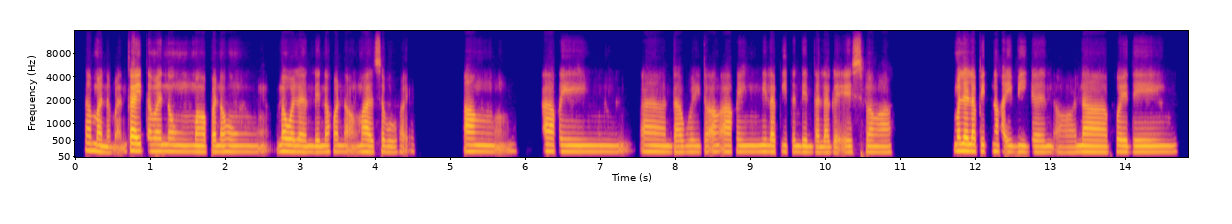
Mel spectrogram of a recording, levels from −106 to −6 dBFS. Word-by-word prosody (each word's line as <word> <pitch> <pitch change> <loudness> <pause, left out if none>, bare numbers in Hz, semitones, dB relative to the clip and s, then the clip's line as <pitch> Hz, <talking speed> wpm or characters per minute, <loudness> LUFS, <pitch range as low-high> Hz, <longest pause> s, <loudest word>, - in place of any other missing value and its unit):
Tama 200 -5 +3
naman, 155 -1 -4
kahit 200 -1 +7
naman 190 -1 +1
nung 180 -1 -1
mga 175 -1 +4
panahong 175 0 +1 0.5
nawalan 175 -2 +3
din 170 0 +1
ako 175 0 0
ng 175 0 -4
mahal 175 0 +2
sa 175 +1 -3
buhay. 165 +2 -6 0.7
Ang 185 -1 +3 0.9
aking, 180 -1 +1 0.7
ah, 180 -1 0
tawag 165 0 -1
mo - - -2
rito, 170 0 -5
ang 180 +1 0 0.2
aking 175 0 -2
nilapitan 175 -1 -1
din 165 -1 0
talaga 160 0 -1
is 170 0 -2
mga 165 0 -1 0.8
malalapit 190 -1 +5
na 185 - 0
kaibigan, 170 -1 -2
ah, 155 0 -7
na 170 -1 +3 0.2
puwedeng, 170 0 0
175 Hz, 135 wpm, -22 LUFS, 170-180 Hz, 0.9 s, kahit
